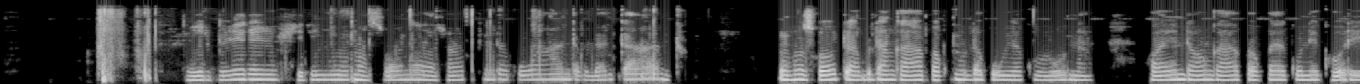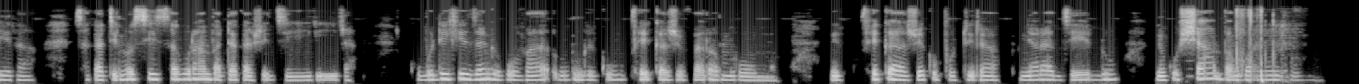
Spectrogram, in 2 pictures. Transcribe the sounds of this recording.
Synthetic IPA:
ʐirwe̞reʐirijo̞maz̥uwanaaʐakupindakuwandakuɗarikantʰu̥ | uno̞zwakutiɦaɓuɗaŋɡaːpakuno̞ɗakuujako̞ɾo̞na | wae̞ndawaŋɡaːpakwakune̞ɡʱo̞ɾe̞rasakatino̞sisakuɾambatakaʐḭd͡zijiriːra | kuɓuɗikid͡zaŋɡ | ŋɡekup͡fe̞̰kaʐivʱa̰rwamuromo̞ŋɡeup͡fe̞kaʐe̞kuputirauɲaɾad͡ze̞ɗu | ne̞kuʃambaŋɡuwa̰neŋɡuːʋo

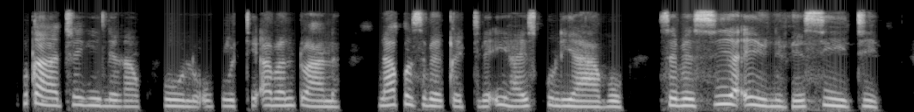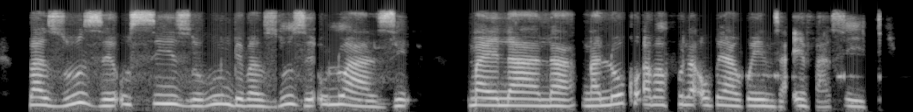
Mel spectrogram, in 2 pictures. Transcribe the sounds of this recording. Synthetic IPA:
ɣuǃaɣatʰeɣilɛɣak̚ʰuluʔuɣutʰiʔaβantʼwana | lapʰɔsɛβɛǃʱed̥ʱilɛʔiɦajskʼuljaβɔ | sɛβesijaʔejunivesiːtʰi | βazuzɛʔusizɔɣumbʱɛβazuzɛʔulwaːzi | majɛlalaŋalɔkʰɔʔaβafunaʔuɣujaɣwɛnd͡zʱaʔɛvasiːtʰi̥

